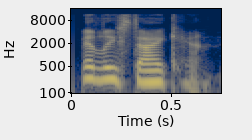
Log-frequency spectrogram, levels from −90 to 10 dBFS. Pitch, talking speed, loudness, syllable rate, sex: 200 Hz, 320 wpm, -16 LUFS, 6.5 syllables/s, female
